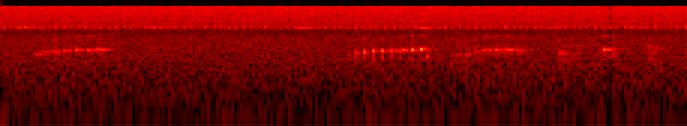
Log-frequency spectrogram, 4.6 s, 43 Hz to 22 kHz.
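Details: A frog on a beach, recorded 11 March 2017, gives short, pulsed trilling calls, one burst rising in loudness, over a soft steady hiss.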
